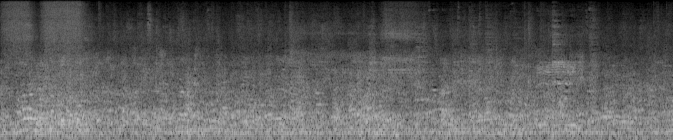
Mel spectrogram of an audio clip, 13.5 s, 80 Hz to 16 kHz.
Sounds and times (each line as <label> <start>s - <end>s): people talking 0.0s - 13.4s
dishes and cutlery clanging 11.0s - 11.4s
